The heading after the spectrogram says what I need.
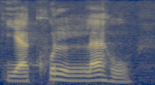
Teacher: Di situ ada nun sukun, kemudian setelahnya huruf lam. Dan di situ harus langsung dimasukkan ke huruf lamnya. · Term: idgham bilagunnah, idgham bila gunnah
